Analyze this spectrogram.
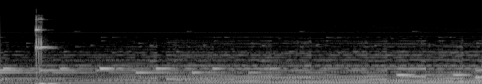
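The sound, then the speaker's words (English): Two glasses of gin clink together once in a toast near the start, a single bright, ringing chime, followed by a steady, low, humming background with no talking. “He pours us both a glass. Cheers.”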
